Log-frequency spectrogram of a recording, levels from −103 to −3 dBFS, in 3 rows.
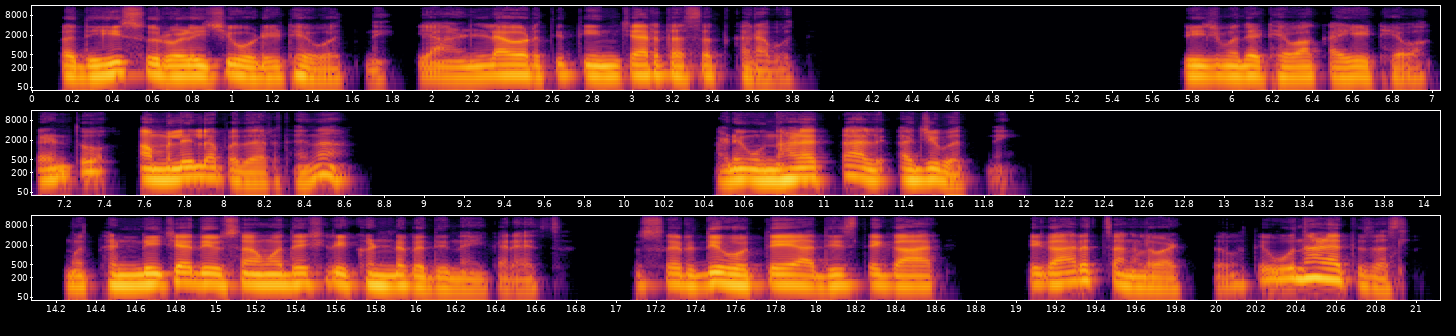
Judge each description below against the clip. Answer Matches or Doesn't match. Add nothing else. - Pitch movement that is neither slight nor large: Matches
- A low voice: Matches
